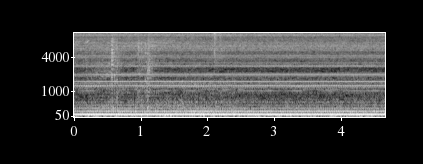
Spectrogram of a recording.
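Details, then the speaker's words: Atlas 10-D lathe motor after bearing repair: steady, low, even hum with constant tone and no knocking or grinding; runs smoothly and sounds healthy. "yeah but I know it's a beautiful sounding motor right there"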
